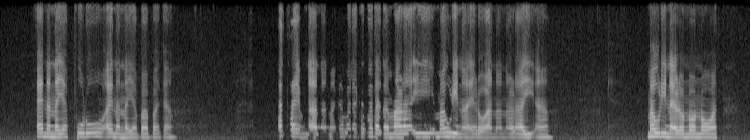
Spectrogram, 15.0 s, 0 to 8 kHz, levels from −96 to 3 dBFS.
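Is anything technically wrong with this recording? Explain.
Yes, there are two kinds of fault.

From 5.06 to 5.25 s, the background is gated by the echo canceller. The room sound drops by about 8 dB while the loudspeaker plays, but the speech itself stays intact, which sets it apart from double-talk suppression.

Between 5.53 and 8.71 s, the speech sinks by about 10 dB for roughly two seconds in total. At 8.94 to 9.03 s it dips again, by about 5 dB. The likely cause is speech suppressed in double talk: the canceller mistakes the talker for echo and pulls the voice itself down, not just the background.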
